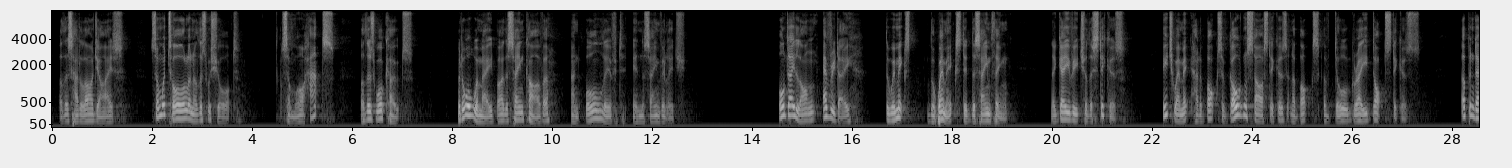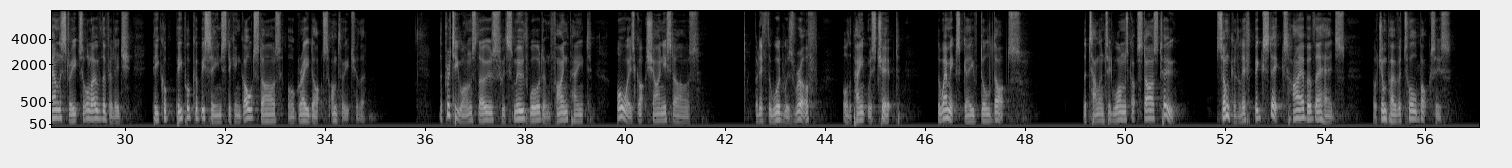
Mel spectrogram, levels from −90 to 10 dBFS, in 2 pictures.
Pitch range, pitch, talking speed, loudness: 110-150 Hz, 125 Hz, 145 wpm, -32 LUFS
